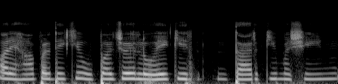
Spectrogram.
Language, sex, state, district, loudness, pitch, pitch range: Hindi, female, Uttar Pradesh, Hamirpur, -22 LUFS, 250 Hz, 240-260 Hz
